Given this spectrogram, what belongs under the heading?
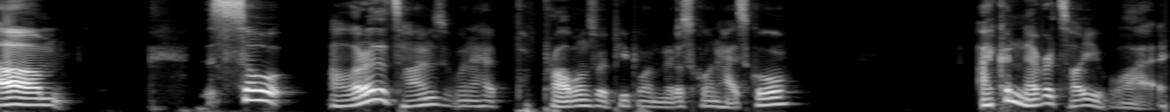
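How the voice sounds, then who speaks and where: A man speaks at a moderate pace with a Portuguese accent, medium pitch and lively intonation, taking long, frequent pauses. His loudness swings widely, and the recording is very clean with a silent background. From Brazil. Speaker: dancer. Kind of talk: casual chat.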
